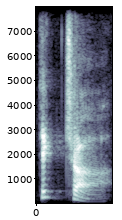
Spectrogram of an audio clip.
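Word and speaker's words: Tikchka: It's for those listeners, it's TIK CHKA. Tikcha. Like a silent K in the second half.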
